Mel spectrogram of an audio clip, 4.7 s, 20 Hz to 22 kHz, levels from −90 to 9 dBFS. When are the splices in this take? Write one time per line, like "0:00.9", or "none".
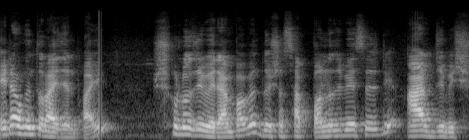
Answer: none

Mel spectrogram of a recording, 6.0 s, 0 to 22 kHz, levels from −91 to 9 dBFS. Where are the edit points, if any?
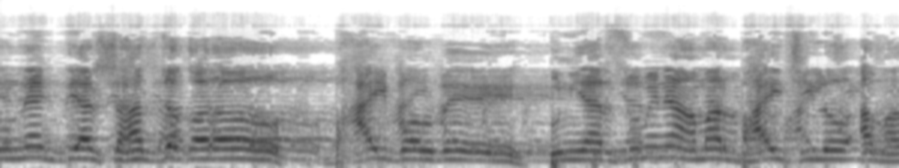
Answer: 0:03.6

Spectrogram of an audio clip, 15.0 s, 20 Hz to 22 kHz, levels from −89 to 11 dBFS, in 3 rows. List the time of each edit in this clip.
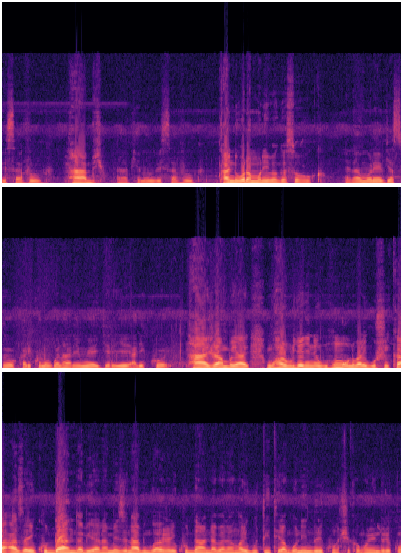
none

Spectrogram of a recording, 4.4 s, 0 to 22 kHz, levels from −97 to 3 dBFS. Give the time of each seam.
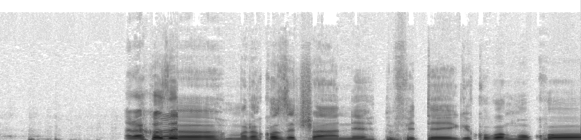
0:01.3

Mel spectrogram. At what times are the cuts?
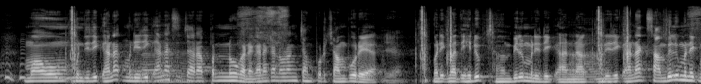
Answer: none

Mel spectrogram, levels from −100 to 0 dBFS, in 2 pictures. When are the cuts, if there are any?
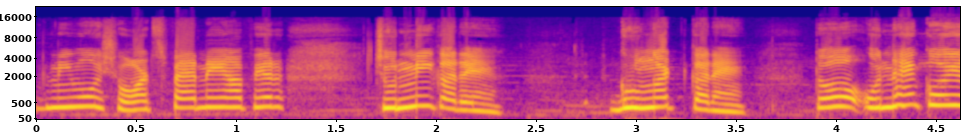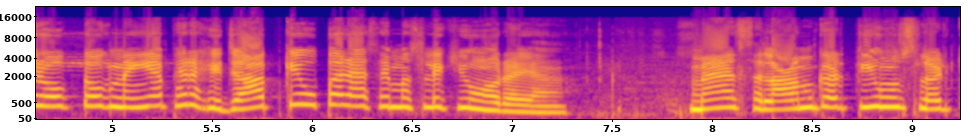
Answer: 0:07.3

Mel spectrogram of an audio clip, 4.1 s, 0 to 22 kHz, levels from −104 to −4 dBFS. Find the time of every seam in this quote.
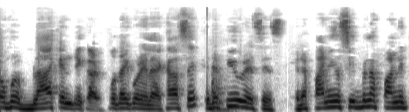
0:02.0
0:02.8

